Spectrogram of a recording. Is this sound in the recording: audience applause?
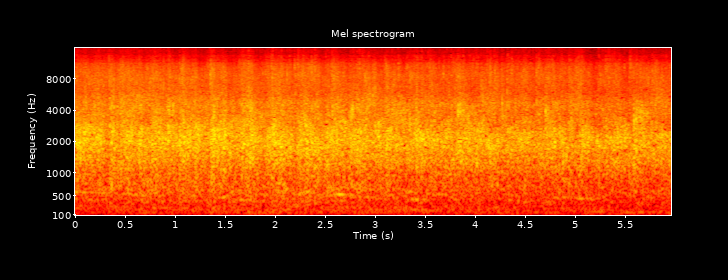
yes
